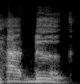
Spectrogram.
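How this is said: Dog is said with a vowel like dug. "they say hot dug"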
